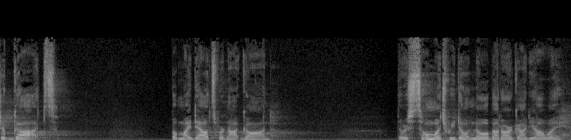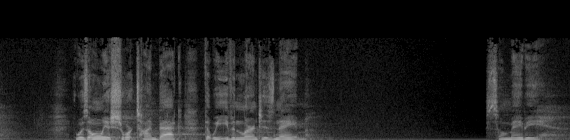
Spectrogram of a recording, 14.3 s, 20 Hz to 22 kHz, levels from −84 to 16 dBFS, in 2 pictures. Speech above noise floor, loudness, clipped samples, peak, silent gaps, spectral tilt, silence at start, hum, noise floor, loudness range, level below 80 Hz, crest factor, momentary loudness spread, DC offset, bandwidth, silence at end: 35 dB; -24 LUFS; under 0.1%; -6 dBFS; none; -2.5 dB/octave; 0 s; 60 Hz at -60 dBFS; -60 dBFS; 7 LU; -66 dBFS; 20 dB; 16 LU; under 0.1%; 16.5 kHz; 0 s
